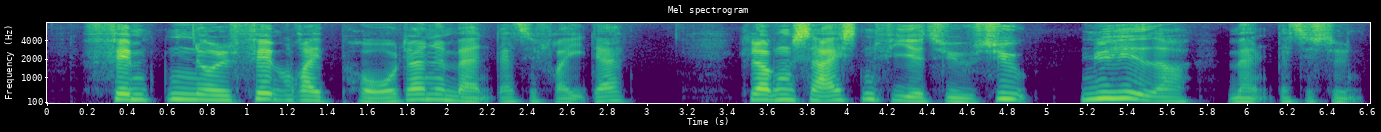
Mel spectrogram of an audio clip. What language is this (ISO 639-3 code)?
dan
